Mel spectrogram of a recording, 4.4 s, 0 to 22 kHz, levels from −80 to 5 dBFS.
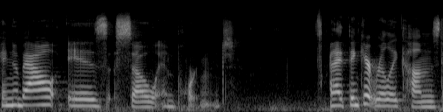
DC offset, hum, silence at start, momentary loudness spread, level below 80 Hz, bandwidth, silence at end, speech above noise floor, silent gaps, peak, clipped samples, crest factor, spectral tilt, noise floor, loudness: under 0.1%; none; 0 s; 20 LU; -60 dBFS; 14 kHz; 0 s; 25 dB; none; -10 dBFS; under 0.1%; 20 dB; -3 dB/octave; -55 dBFS; -28 LUFS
